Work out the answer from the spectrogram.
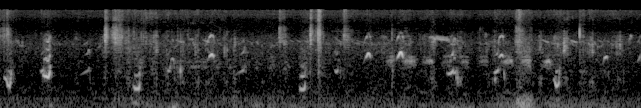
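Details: Playing grey francolin chicks utter sparse, faint, clipped peeps, single short notes spaced about half a second to a second apart, over soft low background noise.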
